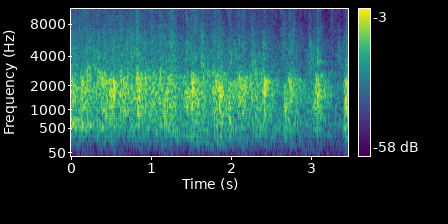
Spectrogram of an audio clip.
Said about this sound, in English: Come on, you guys should clap your hands.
